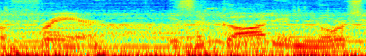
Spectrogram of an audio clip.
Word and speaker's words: Freyr: his sister nerfus prayer freyr also known as fry or freyr is a God in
